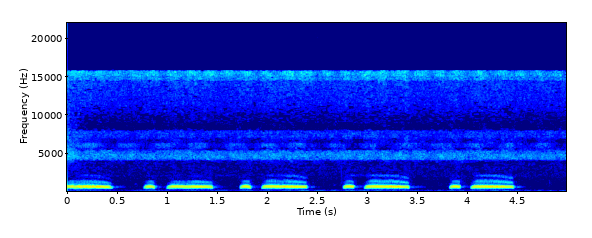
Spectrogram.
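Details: Wild-caught spotted dove with a fine voice, close and loud, giving rich low coos: short clipped notes each followed by a longer sustained one, in a steady rhythm. A faint high hum runs behind.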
